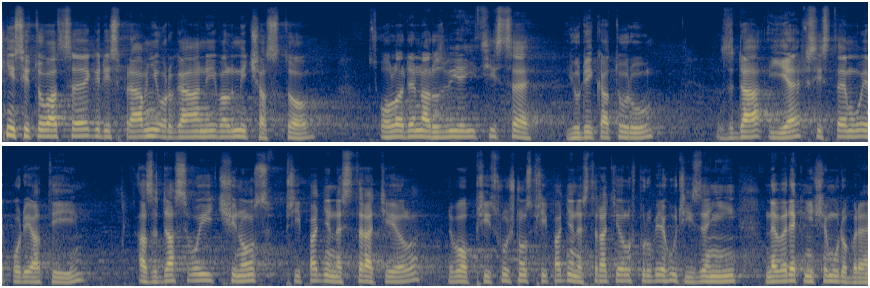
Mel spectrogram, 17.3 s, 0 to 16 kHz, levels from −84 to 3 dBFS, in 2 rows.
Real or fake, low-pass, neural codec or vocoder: real; 14.4 kHz; none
